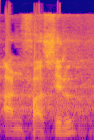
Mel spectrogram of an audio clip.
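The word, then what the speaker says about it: أنفس: Kalau saya baca anfasil kutub karena maknanya kitab ter baik. Kalau kitab terbaik bacanya bukan anfus tapi apa? Anfas.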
